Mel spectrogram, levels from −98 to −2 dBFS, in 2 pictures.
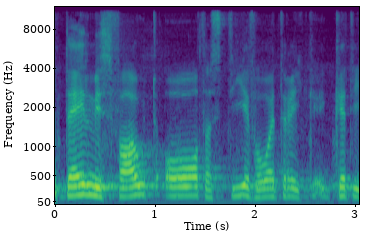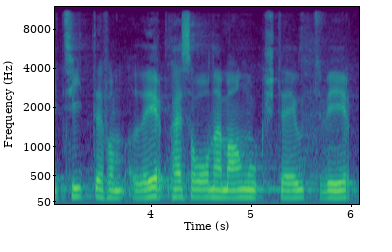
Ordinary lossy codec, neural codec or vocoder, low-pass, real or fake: none; vocoder, 48 kHz, 128 mel bands, Vocos; 10.8 kHz; fake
